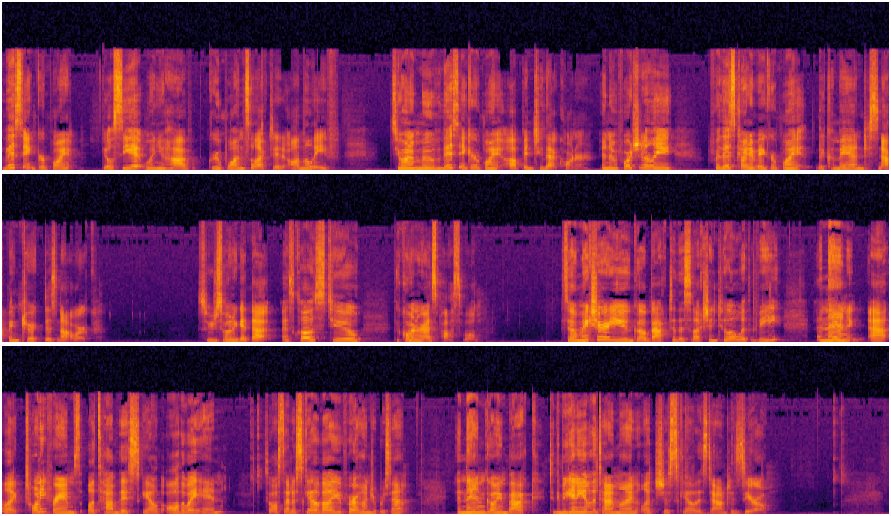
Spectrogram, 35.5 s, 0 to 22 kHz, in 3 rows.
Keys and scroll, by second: 19.0 y, 21.8 v, 33.4 0, 33.5 Home.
